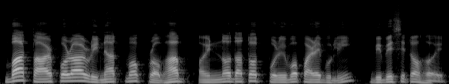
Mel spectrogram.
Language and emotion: Assamese, neutral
